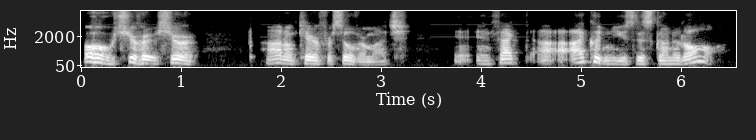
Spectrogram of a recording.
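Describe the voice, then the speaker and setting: A man's voice: mid-range voice, expressive, a little slow, breathy edge. An actor playing a bumbling, sheepish customer who stammers through his bluffs in an old-time radio comedy. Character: flustered, bumbling male customer bluffing as big-game hunter.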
